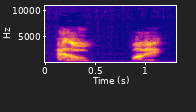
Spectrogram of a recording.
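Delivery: normal talking voice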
